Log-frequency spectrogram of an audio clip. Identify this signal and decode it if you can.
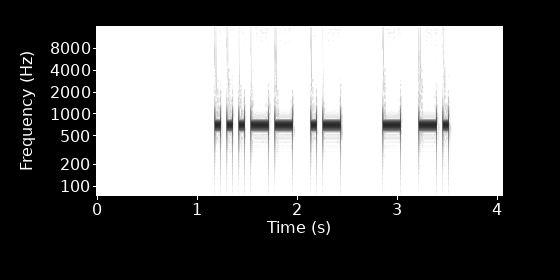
Morse code, heard as a keyed tone, about 20 wpm, 700 Hz. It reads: 3A TN
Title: Field Day Exchanges - 20wpm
